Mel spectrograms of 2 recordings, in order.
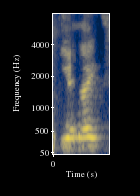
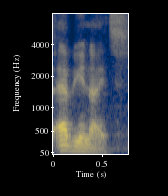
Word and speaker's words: Ebionites: Early Christian groups literally denied the crucifixion, like Docetists, Basilidians, even like some it's spelled like Ebionites? Ebionites, yes, Ebionites.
